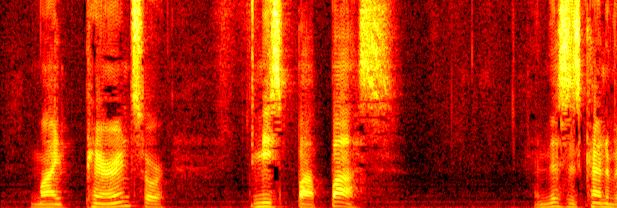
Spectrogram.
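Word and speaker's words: papá: padre my father me papa my dad and notice this accent here you stress the second syllable when you say papa okay well Pap okay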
